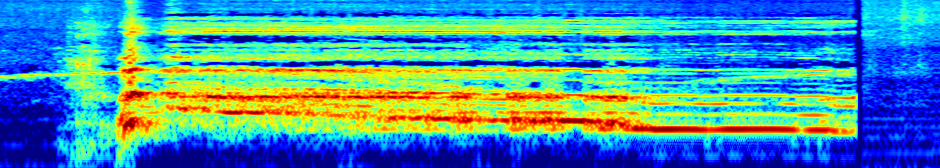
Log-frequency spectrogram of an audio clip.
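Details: A dog's howl starts with a sharp yelp. It swells into a long, even, harmonic wail lasting about five seconds, then stops abruptly. Near-silence follows.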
